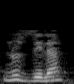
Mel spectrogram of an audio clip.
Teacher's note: لاحظ نزل النون مضمومة والزاي مكسورة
